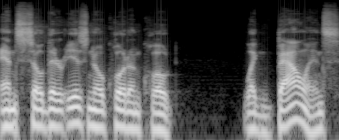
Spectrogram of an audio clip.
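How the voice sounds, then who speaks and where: An ordinary speaking voice moves at a fairly slow pace, with a dry, close sound with no echo on a very clean recording with a silent background. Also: man. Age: 40s. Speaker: senior pastor. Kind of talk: casual chat.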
